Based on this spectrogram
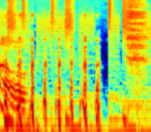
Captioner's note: laughs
